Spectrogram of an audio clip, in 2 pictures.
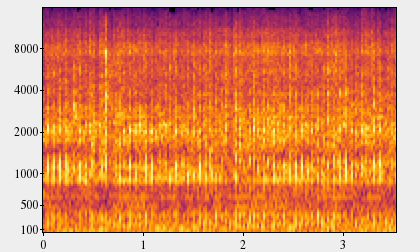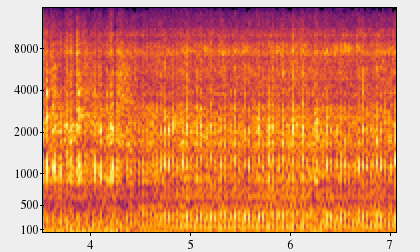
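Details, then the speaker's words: Motorcycle after tapping the carburetor needle and seat to get fuel flowing: small engine buzzing with uneven, surging revs under held throttle. Runs only with throttle held open; the carburetor fuel-air mixture may need adjusting. "well it seems as though we're only getting enough fuel for when I hold the throttle open"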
